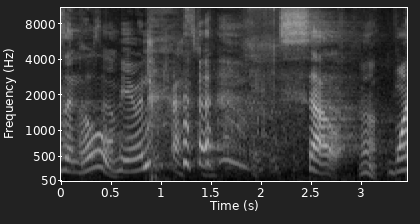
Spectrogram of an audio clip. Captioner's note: laughing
